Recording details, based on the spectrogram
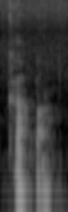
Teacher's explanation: It's not kappa, it's kappa. It's quite a soft K. It's almost getting closer to a G.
